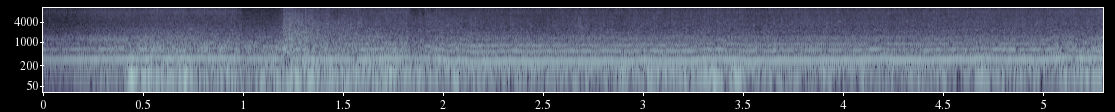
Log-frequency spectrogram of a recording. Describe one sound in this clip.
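A sports car engine roars steadily at high revs.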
